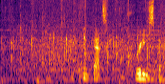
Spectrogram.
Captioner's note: applause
